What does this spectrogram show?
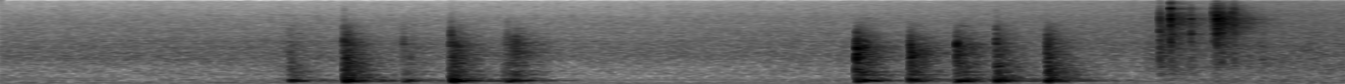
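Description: Dull knocking thuds, an uneven group of four and then an even run of five at about four a second. Two short, higher, hissing noises follow near the end.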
